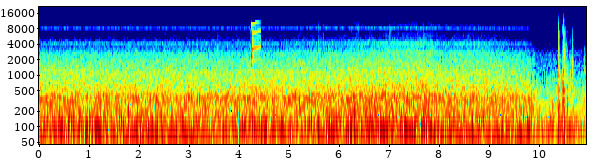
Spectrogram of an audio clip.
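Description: A train's engine hums steadily at standstill.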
